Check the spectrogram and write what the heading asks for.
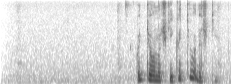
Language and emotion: Russian, positive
